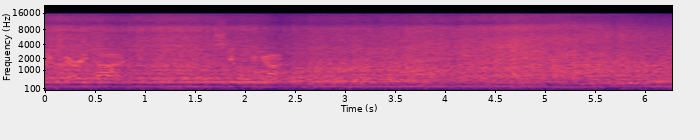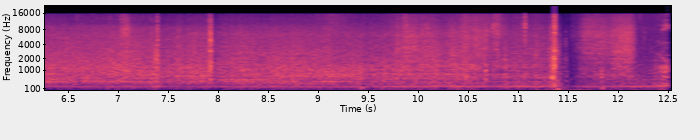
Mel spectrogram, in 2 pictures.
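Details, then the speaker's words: 2014–2019 Chevy Silverado/GMC Sierra: loud steady rushing roar with a faint constant hum from the radiator fan stuck on high; coolant temperature reading was stuck at 160, and the coolant temperature sensor was replaced. "so before it was stuck on 160 and the fan ran continuously while the truck was on"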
